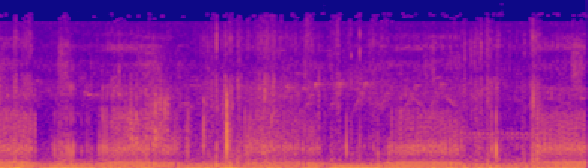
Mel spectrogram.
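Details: Lexi, an orange tabby on a rural farm, gives a steady low purr that rises and falls with her breathing, partly masked by clicks, crinkling leaves and handling noise.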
